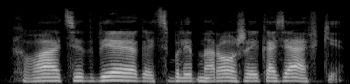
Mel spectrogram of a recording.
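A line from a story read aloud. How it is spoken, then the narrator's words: Arrogant, nasty goblin drawl. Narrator (Russian): высокомерно и гнусно процедил гоблин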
